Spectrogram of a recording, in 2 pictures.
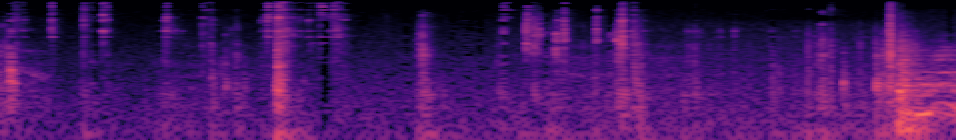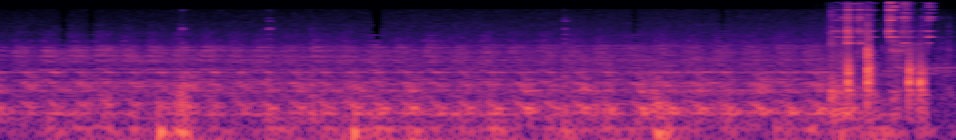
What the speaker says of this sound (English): it's not designed for that long crank of trying to get fuel through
